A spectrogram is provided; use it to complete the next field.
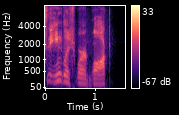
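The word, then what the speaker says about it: wock: it's the English word walk, it's W-O-C-K is how it's pronounced, or how it's spelled.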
